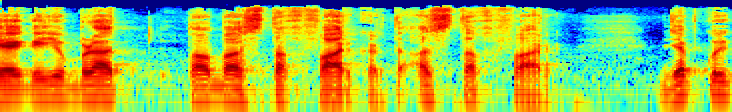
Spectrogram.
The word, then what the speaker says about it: استغفار: The difference between the two is correct way of pronouncing it and incorrect way of pronouncing it. استغفار صحیح لفظ ہے, استغفر اللہ یہ ہے صحیح.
